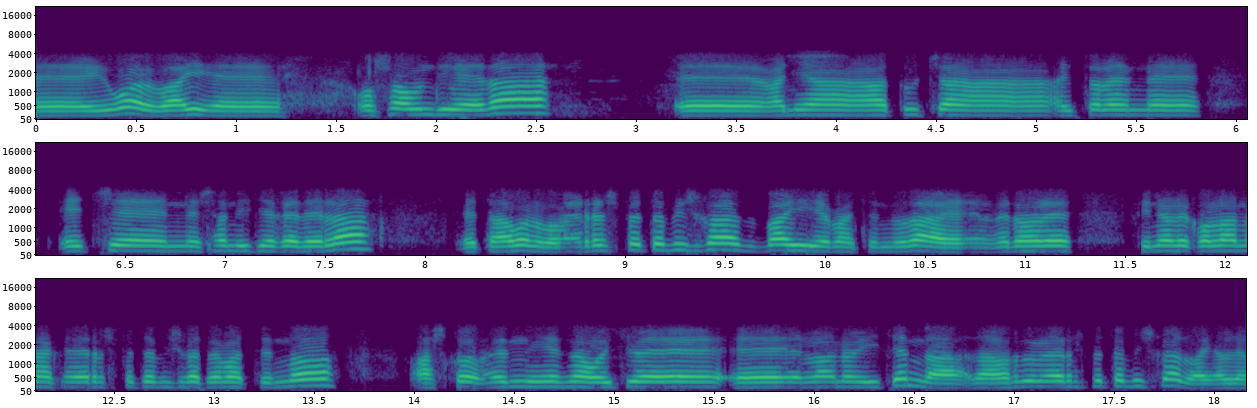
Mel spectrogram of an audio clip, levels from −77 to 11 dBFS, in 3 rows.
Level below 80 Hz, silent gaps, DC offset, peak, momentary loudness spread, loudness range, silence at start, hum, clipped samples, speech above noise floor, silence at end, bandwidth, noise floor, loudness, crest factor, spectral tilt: -70 dBFS; none; under 0.1%; -6 dBFS; 7 LU; 2 LU; 0 s; none; under 0.1%; 39 dB; 0 s; 4.3 kHz; -59 dBFS; -20 LUFS; 14 dB; -9.5 dB/octave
